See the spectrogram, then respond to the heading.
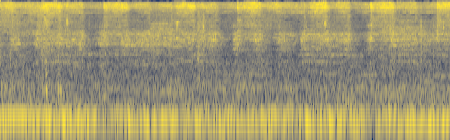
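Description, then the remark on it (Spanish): Steady, heavy low rumble of a car driving in heavy traffic, with continuous engine and road noise filling the whole stretch and no clear voices over it. “Oye, el tráfico está engacho gacho.”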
